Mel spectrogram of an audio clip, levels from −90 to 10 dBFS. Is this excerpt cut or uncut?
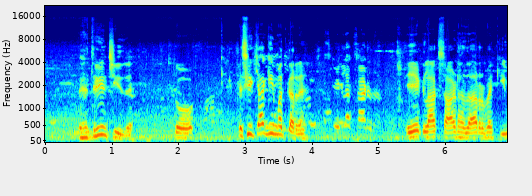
uncut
